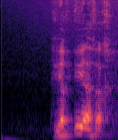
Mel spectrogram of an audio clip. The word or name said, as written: voorover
